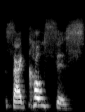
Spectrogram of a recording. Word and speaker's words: psychosis: S, psychosis. That's Even it. though it sounds like Even though the P is silent.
